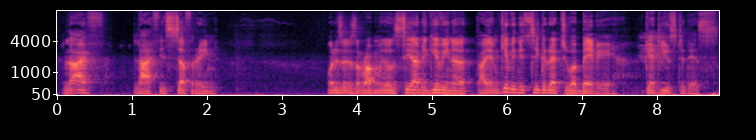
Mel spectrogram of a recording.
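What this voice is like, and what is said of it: Exaggerated put-on French accent. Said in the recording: “That was the worst French accent ever. ... I think it was thoroughly respectable. ... It's not so bad a French accent that it's Québécois.”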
